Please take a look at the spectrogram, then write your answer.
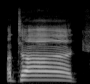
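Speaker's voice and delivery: a villain yelling her troops forward; shouted command. Acted. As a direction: bark the order to charge.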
